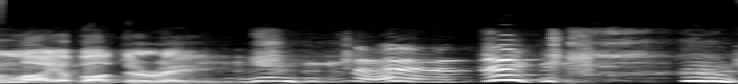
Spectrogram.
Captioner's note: sobbing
